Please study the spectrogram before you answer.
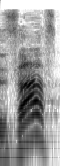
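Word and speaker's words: ו: Et nous avons vu la lettre araméen que le lettre Vav se prononce bien Vav ou V.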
